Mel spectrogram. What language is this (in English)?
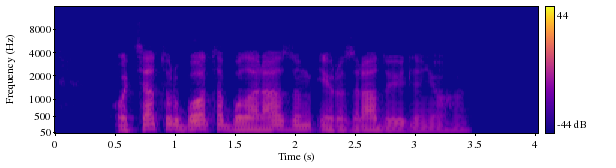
Ukrainian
